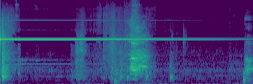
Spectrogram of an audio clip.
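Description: A steady high-pitched ringing tone, like ear-ringing in a film soundtrack, slowly fading away. A faint breath-like sound comes about two and a half seconds in, and a soft thump near the end.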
